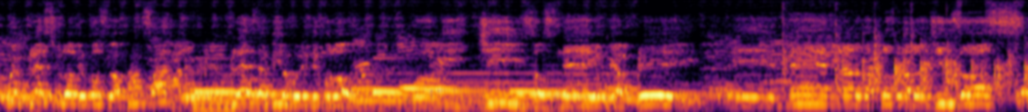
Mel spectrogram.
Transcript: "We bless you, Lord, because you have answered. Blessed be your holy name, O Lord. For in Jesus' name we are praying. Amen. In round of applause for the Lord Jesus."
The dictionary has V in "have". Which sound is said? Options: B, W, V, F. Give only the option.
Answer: F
